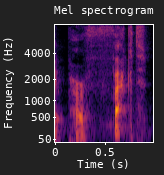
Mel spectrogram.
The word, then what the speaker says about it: perfect: 注意它的读音，一般是把重音放在末尾的这个音节 perfect，这样才有一种发力的感觉，才有一种动词的感觉，对不对？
